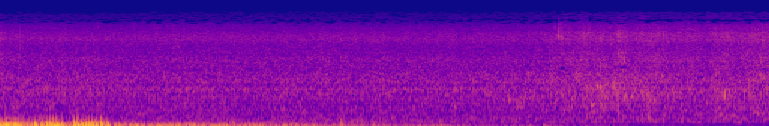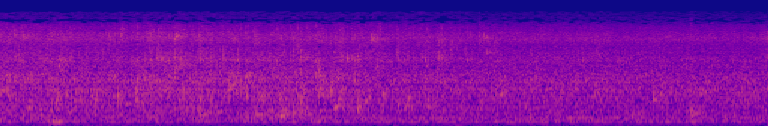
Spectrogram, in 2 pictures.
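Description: Water splashing in the first second as a fish is let go into an aquarium tank, then a steady trickle with small, crackling splashes as the water settles.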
